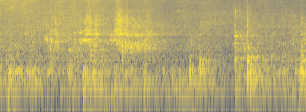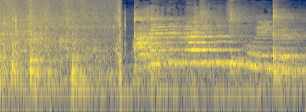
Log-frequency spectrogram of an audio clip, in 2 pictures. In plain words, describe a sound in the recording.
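A spoon scrapes and stirs in a metal pan.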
